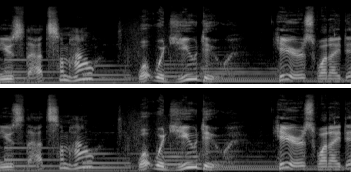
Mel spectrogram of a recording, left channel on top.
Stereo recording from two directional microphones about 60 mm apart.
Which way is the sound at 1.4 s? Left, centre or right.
Centre.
